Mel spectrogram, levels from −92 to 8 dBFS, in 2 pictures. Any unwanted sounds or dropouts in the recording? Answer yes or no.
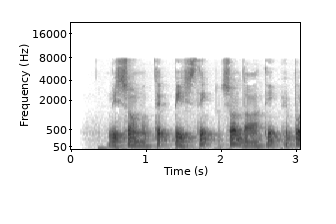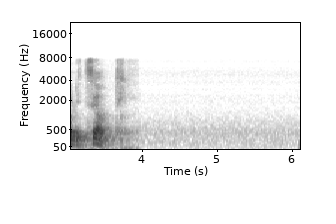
no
